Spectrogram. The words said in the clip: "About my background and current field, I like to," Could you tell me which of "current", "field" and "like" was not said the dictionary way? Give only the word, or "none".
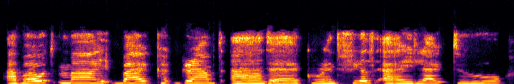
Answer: none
